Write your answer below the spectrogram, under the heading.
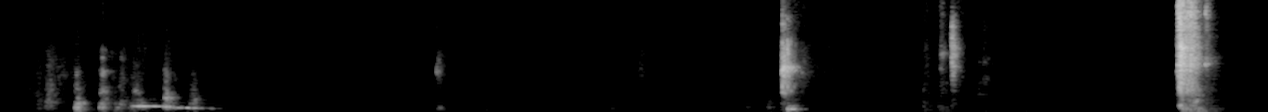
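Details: Blenheim Cavalier King Charles Spaniel puppies, a litter of five born at New Year, playing with their mother Paris in an indoor puppy pen; a brief cluster of yips and a squeal sliding downward, then sparse knocks and bumps in a quiet room.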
